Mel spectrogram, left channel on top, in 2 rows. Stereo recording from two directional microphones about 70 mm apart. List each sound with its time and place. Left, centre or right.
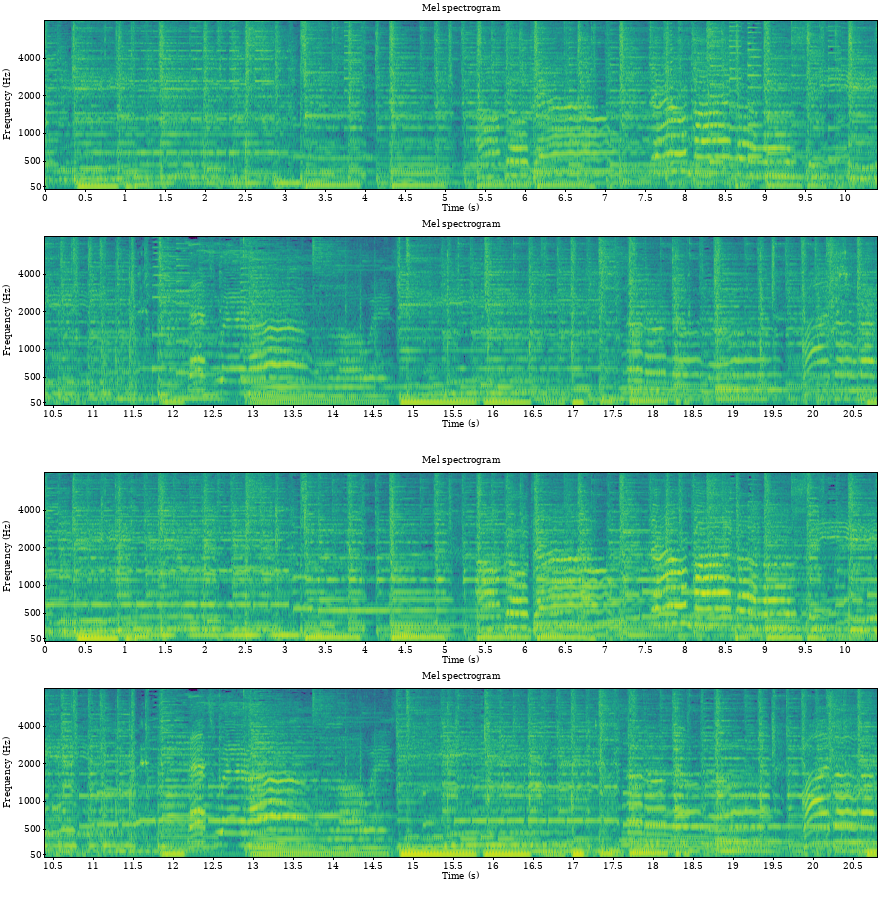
5.4 s music: left
12.8 s music: left
20.0 s music: left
